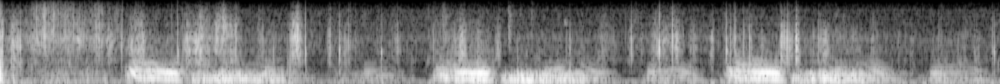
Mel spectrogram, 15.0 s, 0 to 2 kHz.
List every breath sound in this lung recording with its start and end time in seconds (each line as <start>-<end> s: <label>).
1.84-2.77 s: inhalation
1.84-2.77 s: rhonchi
2.79-4.55 s: exhalation
2.79-4.55 s: crackles
6.41-7.44 s: inhalation
6.41-7.44 s: rhonchi
7.53-9.30 s: exhalation
7.53-9.30 s: crackles
9.64-10.66 s: rhonchi
10.85-11.88 s: inhalation
10.85-11.88 s: rhonchi
11.88-13.66 s: exhalation
11.88-13.66 s: crackles
12.94-15.00 s: rhonchi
